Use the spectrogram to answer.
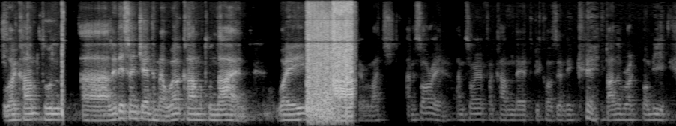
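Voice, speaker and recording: A man with a Chinese accent, medium pitch and monotone, flat intonation, at a moderate pace, with big swings in loudness. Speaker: session chair, surgeon. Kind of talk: panel moderation. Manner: halting.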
